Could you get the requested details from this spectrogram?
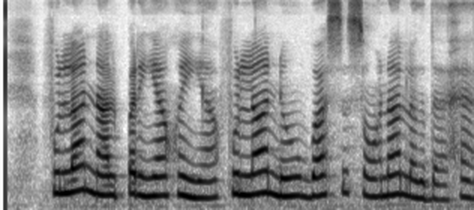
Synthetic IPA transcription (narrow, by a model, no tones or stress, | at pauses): pʰʊlːãːnaːlpəɾijãːhoːijãːpʰʊlːãːnũːbəssɔːnaːləɡd̪aːhɛː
